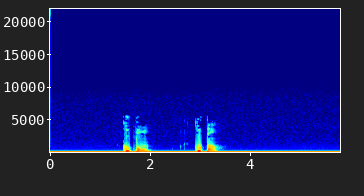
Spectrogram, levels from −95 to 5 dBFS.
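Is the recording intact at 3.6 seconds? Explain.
Yes, the audio is intact at 3.6 seconds, with no dropout, click, distortion or other fault audible at that point.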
